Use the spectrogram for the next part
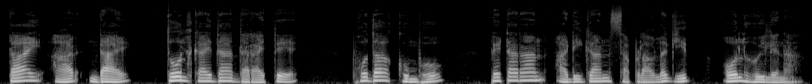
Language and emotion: Santali, neutral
